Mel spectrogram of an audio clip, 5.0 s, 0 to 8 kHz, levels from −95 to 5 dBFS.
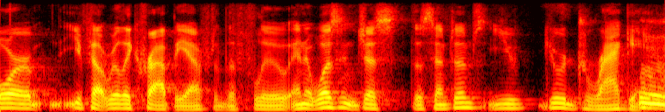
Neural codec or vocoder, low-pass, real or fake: none; 7.2 kHz; real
